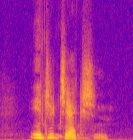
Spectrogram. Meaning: 1. An exclamation or filled pause; a word or phrase with no particular grammatical relation to a sentence, often an expression of emotion 2. An interruption; something interjected
- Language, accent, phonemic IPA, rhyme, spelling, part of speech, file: English, US, /ˌɪn.tɚˈd͡ʒɛk.ʃən/, -ɛkʃən, interjection, noun, En-us-interjection.ogg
